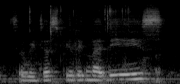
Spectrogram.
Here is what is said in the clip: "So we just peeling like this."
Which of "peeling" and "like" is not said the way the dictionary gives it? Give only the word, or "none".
peeling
